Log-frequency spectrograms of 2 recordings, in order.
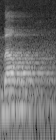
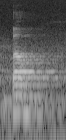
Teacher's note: Bar pada saat sukun dibaca tebal dikarenakan sebelum ra sukun itu berbaris fathah sehingga dibaca tebal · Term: ra tafkhim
